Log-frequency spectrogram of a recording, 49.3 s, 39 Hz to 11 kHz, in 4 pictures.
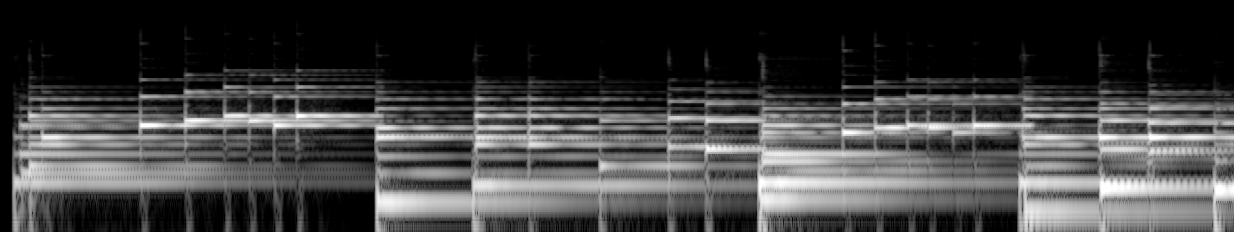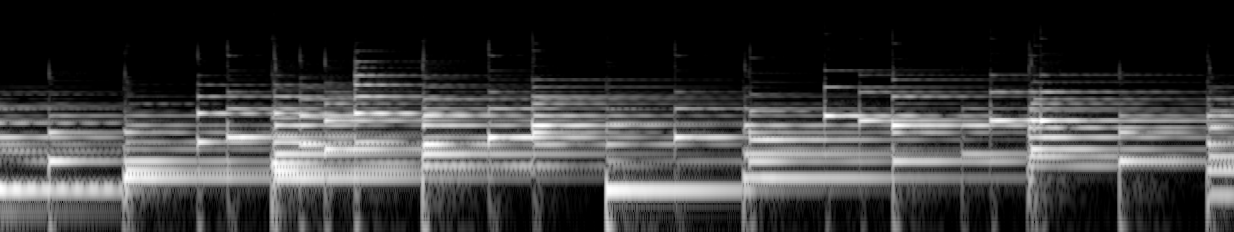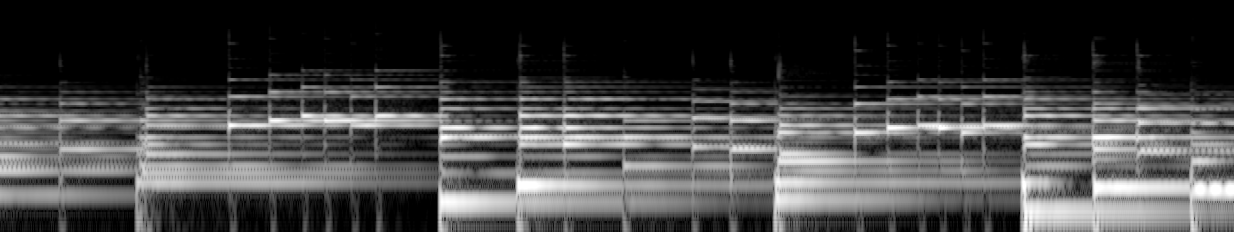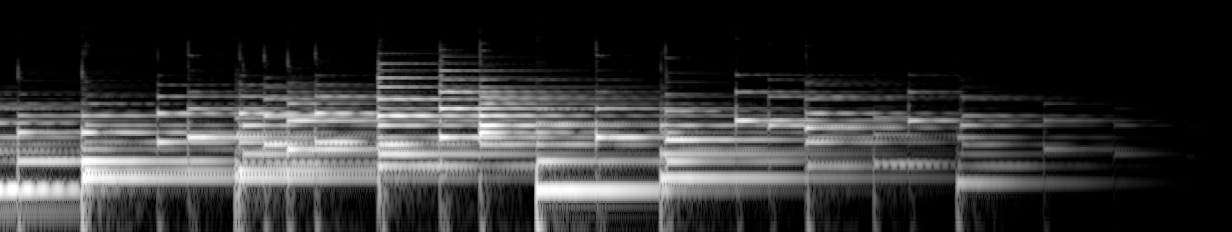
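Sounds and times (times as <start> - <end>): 
electric piano: 0.1 - 48.6.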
